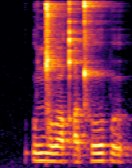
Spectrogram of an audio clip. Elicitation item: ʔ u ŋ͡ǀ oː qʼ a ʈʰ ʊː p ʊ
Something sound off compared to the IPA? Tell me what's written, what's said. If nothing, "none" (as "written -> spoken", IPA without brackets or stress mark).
none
